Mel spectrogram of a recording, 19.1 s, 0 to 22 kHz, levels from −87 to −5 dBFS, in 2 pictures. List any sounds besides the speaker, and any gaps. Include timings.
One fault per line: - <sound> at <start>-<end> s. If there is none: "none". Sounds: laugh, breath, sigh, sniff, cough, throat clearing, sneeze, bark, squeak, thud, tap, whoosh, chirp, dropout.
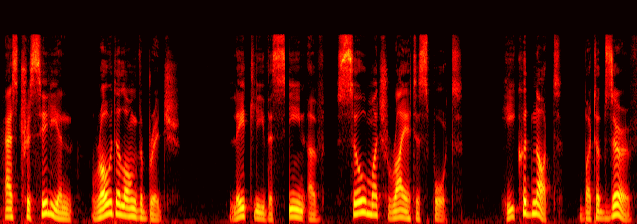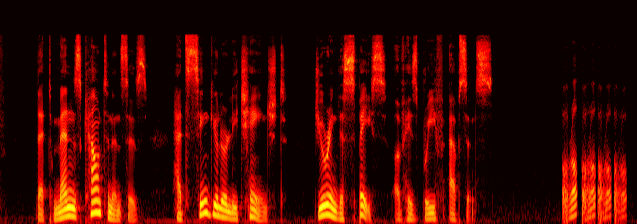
- dropout at 4.3-4.3 s
- laugh at 18.0-19.0 s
